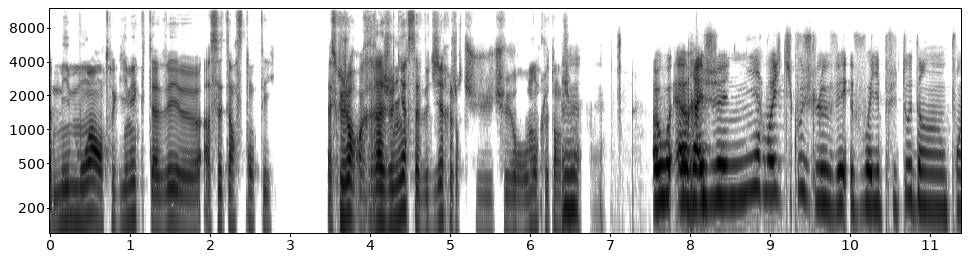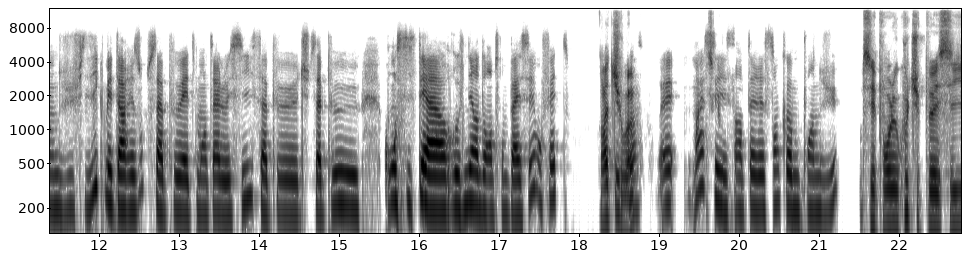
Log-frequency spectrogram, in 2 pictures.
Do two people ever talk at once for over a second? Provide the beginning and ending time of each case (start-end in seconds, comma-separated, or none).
none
